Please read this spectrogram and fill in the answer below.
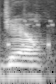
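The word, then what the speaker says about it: gaol: No, it's pronounced jail. Oh, really? The old spelling of jail.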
